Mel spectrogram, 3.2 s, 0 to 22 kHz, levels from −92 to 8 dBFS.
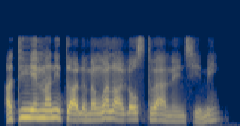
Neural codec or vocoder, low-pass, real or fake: codec, 16 kHz in and 24 kHz out, 0.4 kbps, LongCat-Audio-Codec, four codebook decoder; 7.2 kHz; fake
